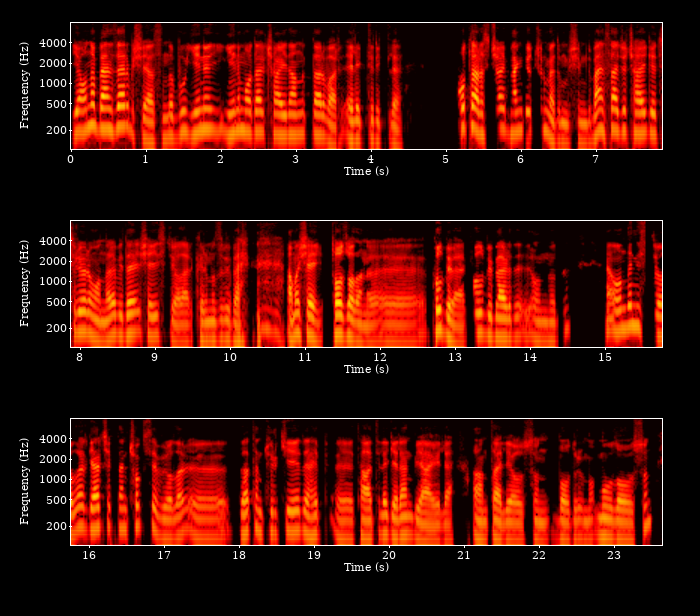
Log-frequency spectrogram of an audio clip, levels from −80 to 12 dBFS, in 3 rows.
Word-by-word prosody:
Ya, 195 Hz, +2 st, +2 dB
ona 225 Hz, +2 st, +2 dB
benzer 220 Hz, +2 st, +6 dB
bir -, -, -5 dB
şey 155 Hz, -, -1 dB
aslında. 155 Hz, +5 st, -2 dB
Bu 195 Hz, +1 st, -2 dB
yeni 190 Hz, +3 st, +1 dB, 0.3 s
yeni 185 Hz, +3 st, 0 dB
model 190 Hz, -1 st, +1 dB
çaydanlıklar 175 Hz, 0 st, +1 dB
var 115 Hz, -8 st, 0 dB
elektrikli. 135 Hz, -6 st, -3 dB, 0.7 s
O 220 Hz, -, +4 dB
tarz 205 Hz, -6 st, +6 dB
çay 210 Hz, -2 st, -1 dB
ben 185 Hz, +1 st, +1 dB
götürmedim 155 Hz, -10 st, -3 dB
şimdi. 130 Hz, +1 st, -7 dB
Ben 200 Hz, -, +5 dB
sadece 200 Hz, +1 st, +2 dB
çay 185 Hz, 0 st, +1 dB
getiriyorum 175 Hz, -2 st, +1 dB
onlara; 135 Hz, +4 st, +1 dB
bir 155 Hz, 0 st, -3 dB
de 170 Hz, +2 st, +4 dB
şey 155 Hz, -3 st, -1 dB
istiyorlar 115 Hz, -6 st, -3 dB
kırmızı 125 Hz, +2 st, -5 dB
biber 115 Hz, -4 st, -2 dB, 0.5 s
ama 165 Hz, -, +4 dB
şey 145 Hz, -6 st, +4 dB
toz 160 Hz, -1 st, +8 dB
olanı, 115 Hz, -6 st, +3 dB
eee, 115 Hz, 0 st, -5 dB
pul 190 Hz, +1 st, +5 dB
biber. 110 Hz, -6 st, +2 dB
Pul 170 Hz, -1 st, 0 dB
biberdi 145 Hz, -1 st, +2 dB
onun 125 Hz, -2 st, -6 dB
adı. 125 Hz, +12 st, -11 dB, 0.5 s
Eee, -, -, 0 dB
ondan 200 Hz, +4 st, +1 dB
istiyorlar. 185 Hz, -2 st, -1 dB
Gerçekten 185 Hz, 0 st, +1 dB
çok 200 Hz, +2 st, -4 dB
seviyorlar, 140 Hz, -3 st, -2 dB, 0.5 s
eee, -, -, -12 dB, 0.2 s
zaten 165 Hz, +3 st, 0 dB
Türkiye'ye 170 Hz, +2 st, -2 dB
de 160 Hz, -, +2 dB
hep, 150 Hz, +1 st, -2 dB, 0.2 s
eee, 120 Hz, -1 st, -4 dB
tatile 125 Hz, +4 st, 0 dB
gelen 140 Hz, 0 st, 0 dB
bir 125 Hz, -3 st, -1 dB
aile. 105 Hz, +1 st, -2 dB, 0.2 s
Antalya 115 Hz, -1 st, 0 dB
olsun, 110 Hz, +1 st, -6 dB
Bodrum 120 Hz, 0 st, -4 dB, 0.2 s
Muğla 130 Hz, -2 st, -1 dB
olsun. 115 Hz, -, -2 dB
150 Hz, 155 wpm, -28 LUFS, 125-185 Hz, 0.7 s, toz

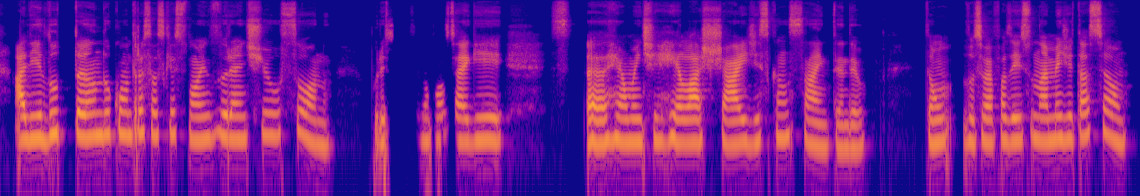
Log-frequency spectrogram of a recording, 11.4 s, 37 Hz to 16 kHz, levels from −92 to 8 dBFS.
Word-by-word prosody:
ali 215 Hz, +1 st, +5 dB
lutando 245 Hz, 0 st, +2 dB
contra 255 Hz, 0 st, 0 dB
essas 245 Hz, -2 st, -2 dB
questões 225 Hz, -3 st, -2 dB
durante 230 Hz, 0 st, 0 dB
o 240 Hz, 0 st, -4 dB
sono, 200 Hz, -9 st, -3 dB, 0.4 s
por 220 Hz, -, -8 dB
isso -, -, -6 dB
que -, -, -44 dB
você 215 Hz, -, -35 dB
não 205 Hz, 0 st, -7 dB
consegue 210 Hz, -1 st, -1 dB, 0.5 s
s -, -, -10 dB, 0.2 s
é, 195 Hz, -1 st, +7 dB
realmente 200 Hz, 0 st, +1 dB
relaxar 195 Hz, -2 st, +3 dB
e -, -, -1 dB
descansar, 210 Hz, 0 st, -2 dB
entendeu? 170 Hz, 0 st, -5 dB, 0.6 s
Então 195 Hz, +2 st, -2 dB
você 200 Hz, +1 st, -1 dB
vai 195 Hz, -, +2 dB
fazer 205 Hz, 0 st, -1 dB
isso 215 Hz, +2 st, -3 dB
na 205 Hz, -1 st, +2 dB
meditação. 220 Hz, +1 st, 0 dB
215 Hz, 145 wpm, -23 LUFS, 200-235 Hz, 0.6 s, é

